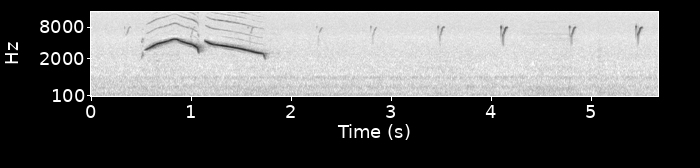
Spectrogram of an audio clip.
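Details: Agulhas long-billed lark singing in the Overberg region, its only range: two long, drawn-out whistles, the first rising then falling, the second sliding steadily down, followed by a few soft high ticks.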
